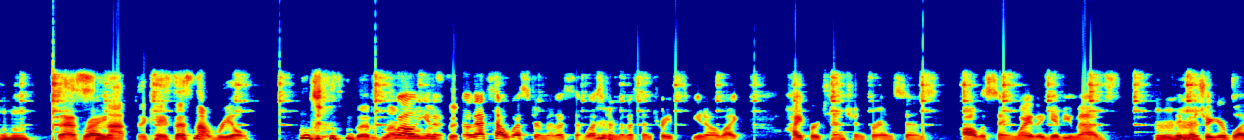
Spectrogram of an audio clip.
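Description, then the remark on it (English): A dog laps water from a bowl in the background, with scattered light clinks of metal against the bowl beneath steady conversation between people talking. “That's my dog drinking out of a water bowl.”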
